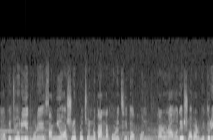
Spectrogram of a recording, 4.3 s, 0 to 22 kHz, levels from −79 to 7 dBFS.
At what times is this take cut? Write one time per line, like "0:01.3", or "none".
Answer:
0:01.0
